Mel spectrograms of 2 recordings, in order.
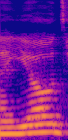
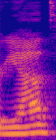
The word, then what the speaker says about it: yod: The yods or yads of the tarot, either pronunciation we can go with, come raining down, overflowing, new doors open for you.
